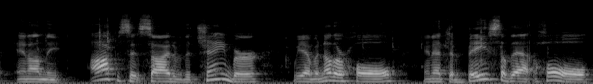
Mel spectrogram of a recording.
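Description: No dropouts, clipping, glitches or other playback faults can be heard anywhere in the audio.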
